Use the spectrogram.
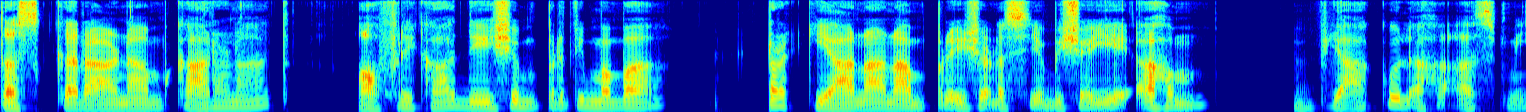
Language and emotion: Sanskrit, fearful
